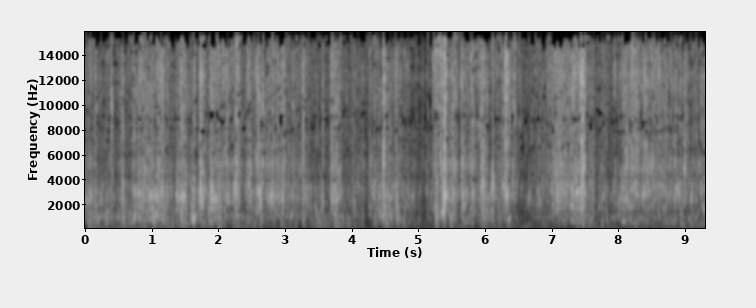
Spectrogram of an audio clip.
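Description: Hand swishing and scrubbing a plastic toy truck in a tub of foamy soapy water: irregular sloshing and splashing. Near the end the toy is lifted out and water drips off it.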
